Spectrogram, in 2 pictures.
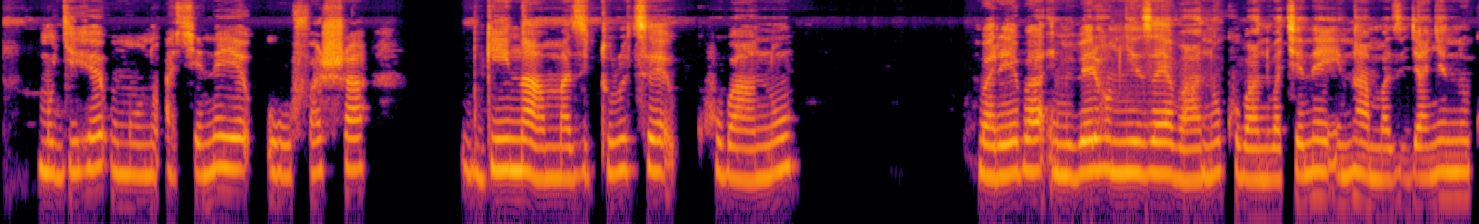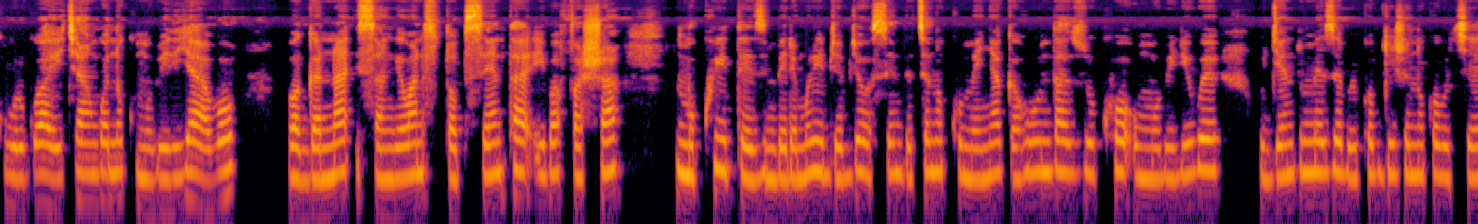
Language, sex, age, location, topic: Kinyarwanda, female, 18-24, Nyagatare, health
